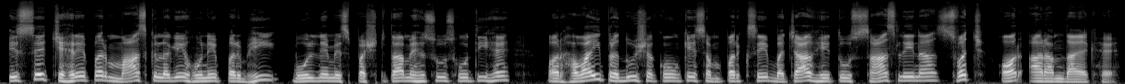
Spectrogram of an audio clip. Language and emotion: Hindi, neutral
